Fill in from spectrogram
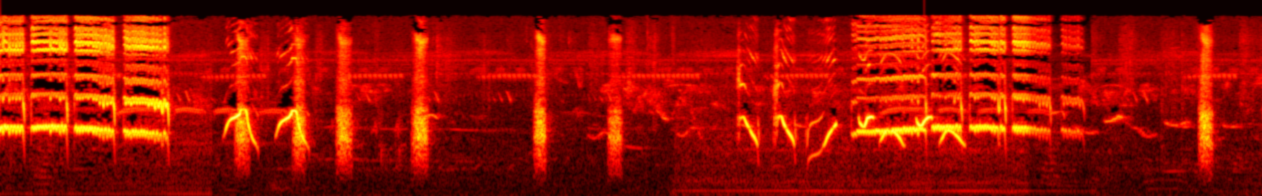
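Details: Black-throated laughingthrush singing in forest style, accompanied by a female's rolling trill: loud, strongly harmonic sustained notes in bursts, then swooping whistled slurs and sharp clicks, with a renewed run of rich held notes near the end.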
